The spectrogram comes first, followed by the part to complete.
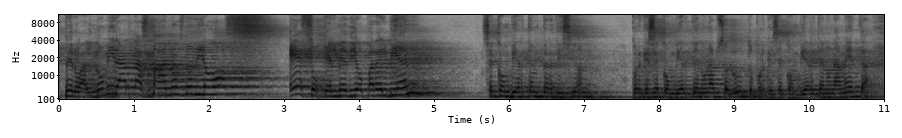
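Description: Slow, echoey preaching man in church. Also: sits high. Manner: slow, emphatic preaching with dramatic pauses. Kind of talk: sermon. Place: large church hall at a lectern. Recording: echoey church hall, distant mic.

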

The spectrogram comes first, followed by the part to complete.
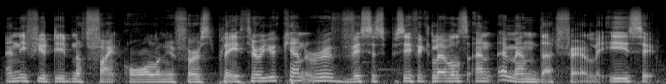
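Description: A man's voice: medium pitch, normal speed, sharp tone. A man reading a scripted video game review as a voice-over. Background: background music.

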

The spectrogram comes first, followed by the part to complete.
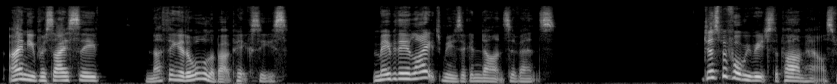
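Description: A woman with a fairly low voice reads first-person fantasy fiction as an audiobook narrator. The recording is very dry, with no room around her. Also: dry recording.

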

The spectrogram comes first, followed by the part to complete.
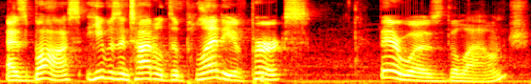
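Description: A man reading a picture book aloud to children, playfully, pausing for casual questions and asides. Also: a little high, lively intonation, a bit bright. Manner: playful, pauses to ask questions. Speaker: read-aloud storyteller.

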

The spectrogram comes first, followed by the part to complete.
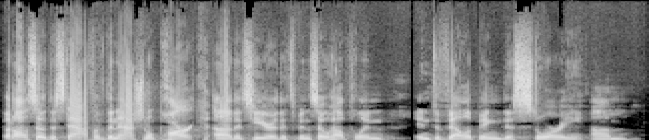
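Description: Male history lecturer, middle-aged, American accent, voice a little higher than average, addressing a conference audience. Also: steady tone, moderate pace. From American Midwest. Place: auditorium at a museum, at a podium.

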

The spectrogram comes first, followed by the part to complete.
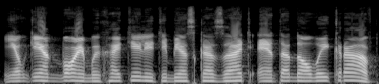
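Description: A man playing a villager in a block-building game, announcing things flatly. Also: fairly high pitch, a little slow, clear, resonant tone, no room sound, clean studio sound.

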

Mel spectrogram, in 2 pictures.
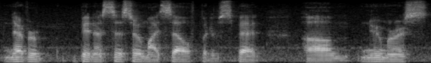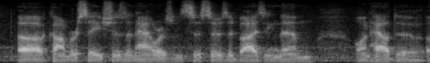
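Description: A man in his thirties explaining points calmly as a panelist. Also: rumbling low. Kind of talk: panel discussion. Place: hotel room studio set. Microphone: lapel. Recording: dull sound, faint room hiss.

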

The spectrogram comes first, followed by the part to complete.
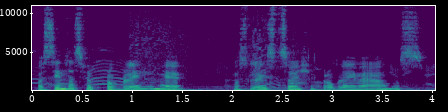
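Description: A man giving casual gameplay commentary, musing aloud to himself in short, halting remarks. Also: high-pitched, animated, soft background music. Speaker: gamer, let's play host.

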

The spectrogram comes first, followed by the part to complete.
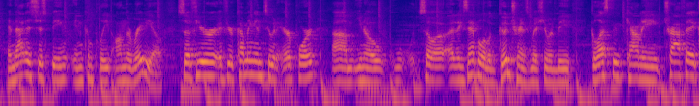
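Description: A man in his thirties with a medium-pitched voice talks straight to camera as an instructor. He is conversational and emphatic, explaining things informally. The lapel-miked voice carries noticeable room echo, with faint music behind it. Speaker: flight instructor and video host. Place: small furnished living room indoors. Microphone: lapel mic.

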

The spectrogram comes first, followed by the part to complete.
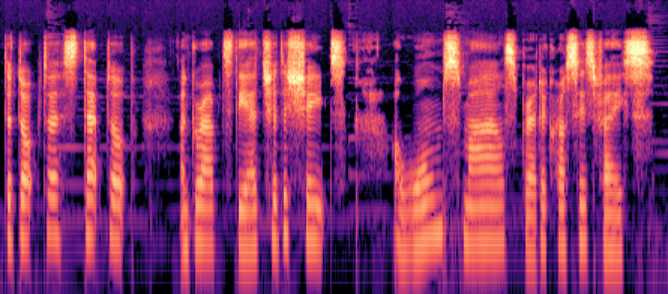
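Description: Slow-paced woman reading a children's story. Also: lowish voice, soft background music. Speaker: storybook reader. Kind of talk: animated children's storybook narration.

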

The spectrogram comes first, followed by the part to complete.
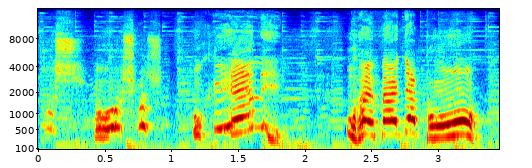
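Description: An actor playing a cheeky old market hawker in a radio soap opera, with a Northeastern Brazilian accent and loud, exclamatory patter. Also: male voice, extremely high pitch, very animated, moderate pace, soft background music. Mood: panicked protest. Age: older.

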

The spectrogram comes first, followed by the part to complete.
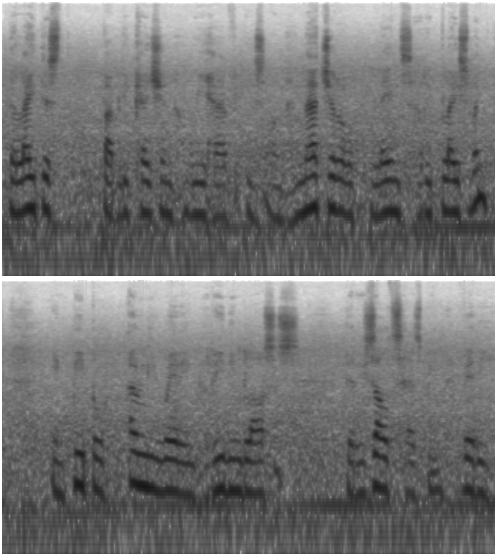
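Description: Man, 60s, South African accent, fairly high voice, noisy outdoor terrace interview. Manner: measured, dry self-deprecating humor. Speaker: eye surgeon guest. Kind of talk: seated interview answers. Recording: outdoor noise behind voice.

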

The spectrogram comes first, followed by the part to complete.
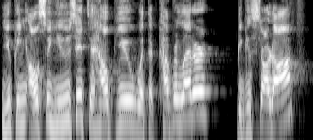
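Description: A man's voice: sits high, brisk. A middle-aged man giving a motivational career keynote in a college lecture hall, talking straight to the audience as "folks," recorded from a camera out in the audience. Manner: animated, addresses audience as folks, acts out quoted voices. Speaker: keynote speaker. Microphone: far camera in audience.

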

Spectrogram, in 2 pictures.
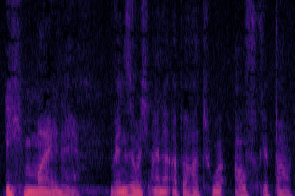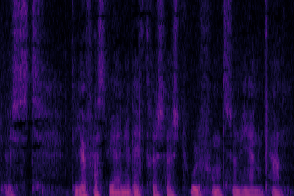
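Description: An actor playing a pensive doctor looking into a suspicious death in a radio drama, speaking deliberately with weighty pauses. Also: male voice, on the low side, darkish tone, close to an everyday voice. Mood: pondering. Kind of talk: 1980s German radio drama acting. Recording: hissy 1980s radio play recording.

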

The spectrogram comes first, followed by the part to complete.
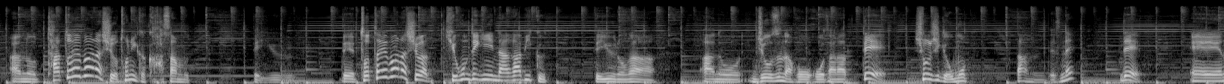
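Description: A man hosting a casual solo web radio show in speech, chatty and given to acting out imagined remarks. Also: medium pitch. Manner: talkative, acts out imagined remarks mid-talk.

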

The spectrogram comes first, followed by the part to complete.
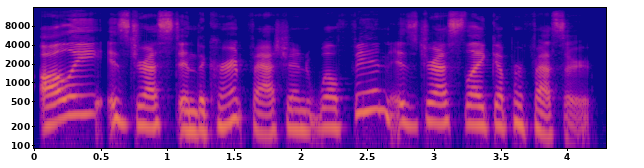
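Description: A woman's voice: mid-range voice, sing-song, normal speed, no echo, studio quality. A woman reading stage directions as scripted narration for a table read. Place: home room, video call.

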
